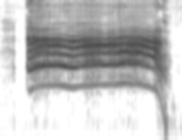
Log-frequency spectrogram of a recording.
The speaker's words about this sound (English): No, it wasn't. Did that do anything? That was just you screaming.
